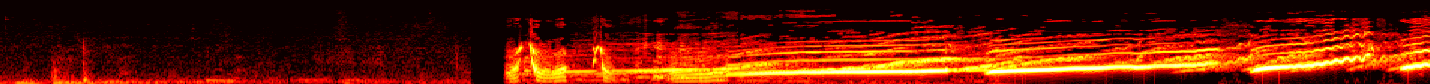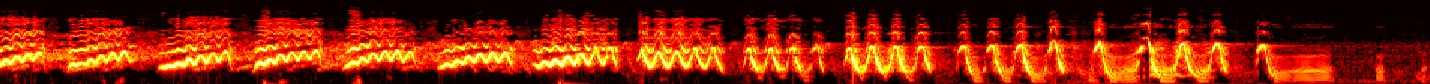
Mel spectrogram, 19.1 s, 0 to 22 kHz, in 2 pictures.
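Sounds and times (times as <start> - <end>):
siren-like wail: 3.4 - 14.2.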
